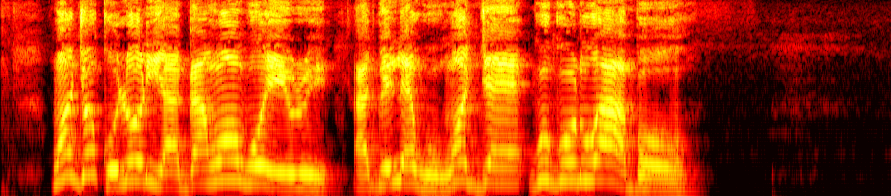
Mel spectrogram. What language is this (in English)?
Yoruba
